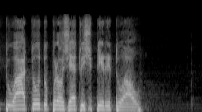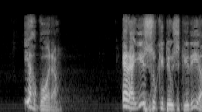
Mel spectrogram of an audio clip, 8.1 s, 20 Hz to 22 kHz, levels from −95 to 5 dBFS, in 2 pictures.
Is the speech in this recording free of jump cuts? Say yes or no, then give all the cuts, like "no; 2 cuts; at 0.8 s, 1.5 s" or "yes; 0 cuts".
yes; 0 cuts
